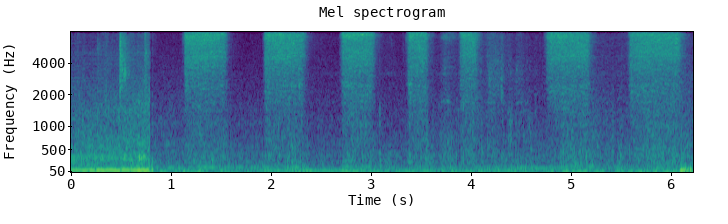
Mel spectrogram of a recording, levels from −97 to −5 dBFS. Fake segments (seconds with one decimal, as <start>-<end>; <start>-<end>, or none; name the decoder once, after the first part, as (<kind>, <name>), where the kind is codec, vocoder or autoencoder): 0.0-1.5 (vocoder, Vocos); 2.4-6.2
